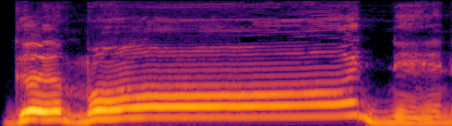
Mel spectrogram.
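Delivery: long sung-out "good morning" drawn high and slow; drawn-out morning show greeting; stretched good morning. Shown as a demonstration. Signature drawn-out greeting to viewer.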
